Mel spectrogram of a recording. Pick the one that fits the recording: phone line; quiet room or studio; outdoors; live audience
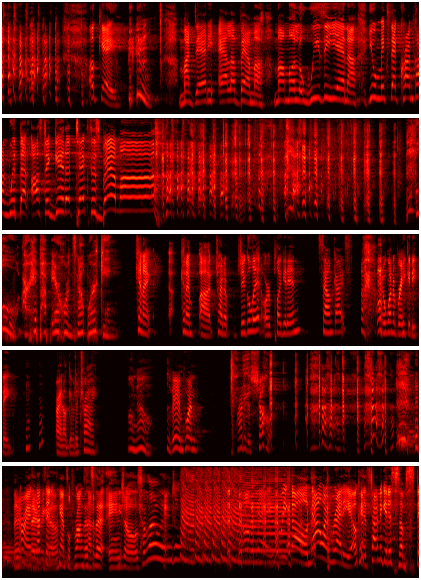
live audience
